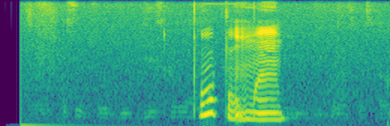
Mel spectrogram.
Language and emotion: Russian, sad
